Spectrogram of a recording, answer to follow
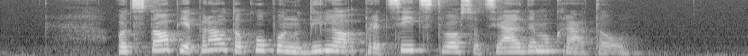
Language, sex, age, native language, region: Slovenian, female, 30-49, Slovenian, Gorenjska region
